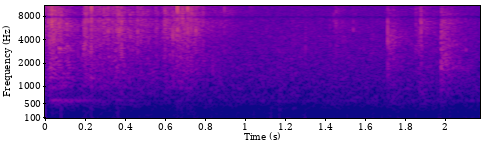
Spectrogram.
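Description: Plastic freezer bag of sliced zucchini crinkling as it is set on a kitchen scale, dying away within the first second. A faint click or two follow near the end.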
